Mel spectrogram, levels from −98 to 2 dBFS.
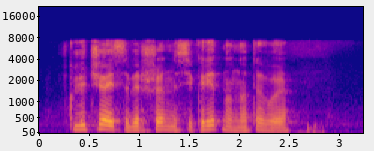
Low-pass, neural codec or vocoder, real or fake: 7.2 kHz; codec, 16 kHz in and 24 kHz out, 2.2 kbps, FireRedTTS-2 codec; fake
